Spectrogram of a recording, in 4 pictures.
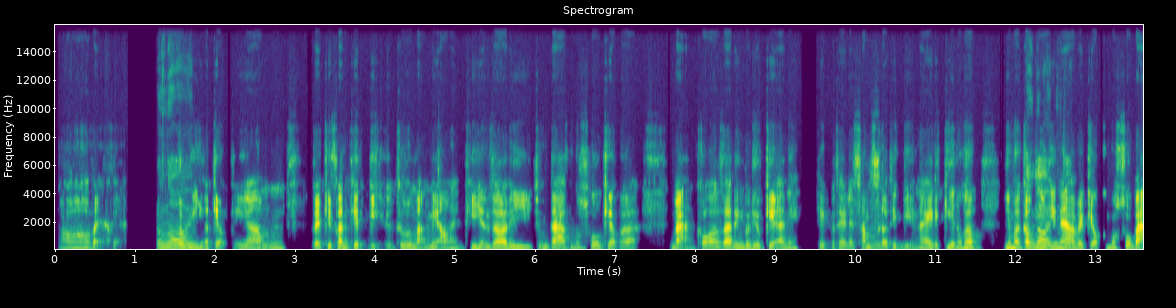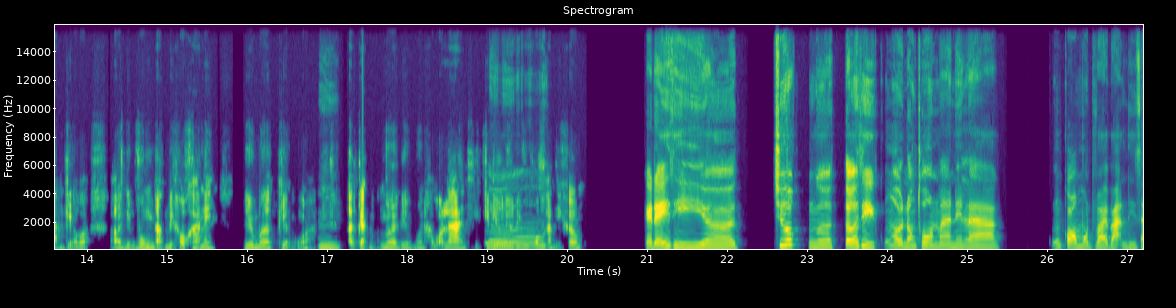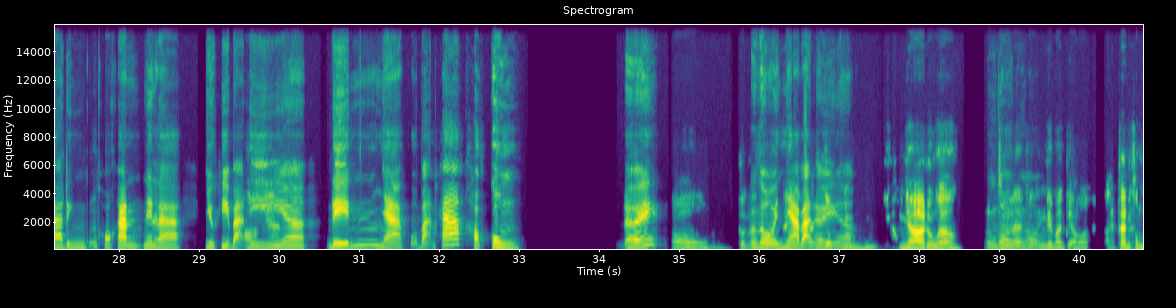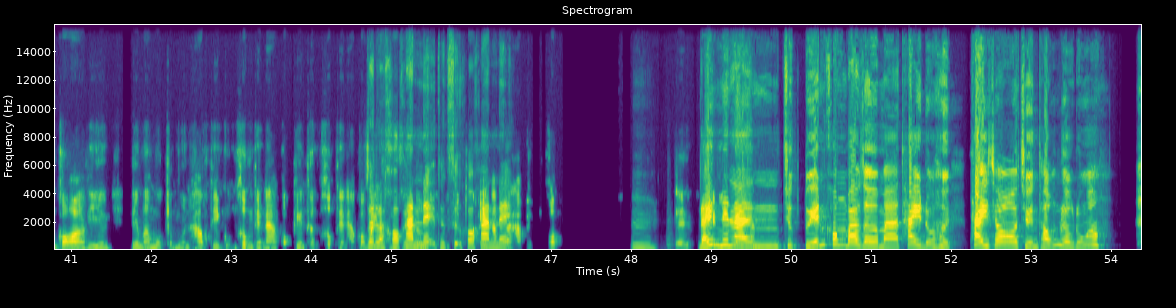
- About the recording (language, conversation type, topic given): Vietnamese, unstructured, Bạn nghĩ gì về việc học trực tuyến thay vì đến lớp học truyền thống?
- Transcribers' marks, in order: tapping; other background noise; unintelligible speech; laughing while speaking: "đổi"; laughing while speaking: "hông?"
